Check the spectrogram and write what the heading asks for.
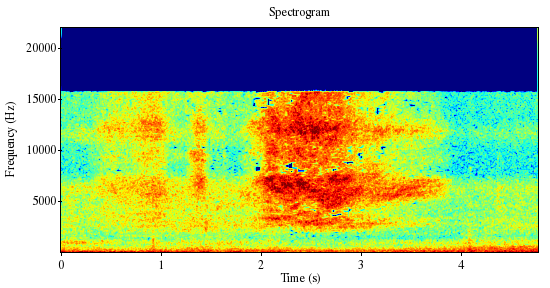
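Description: Passenger coaches of a diesel-hauled train rolling past close by: a steady rumble of wheels and bogies on the track.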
